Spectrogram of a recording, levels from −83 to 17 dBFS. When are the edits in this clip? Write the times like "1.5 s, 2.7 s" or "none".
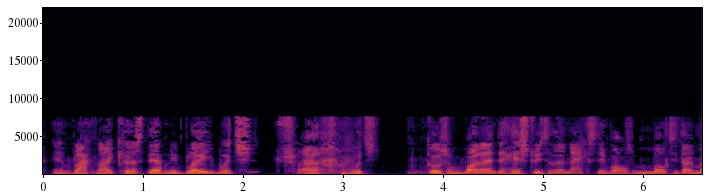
none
